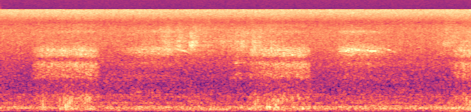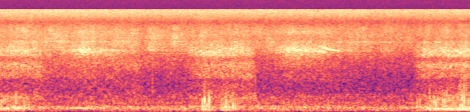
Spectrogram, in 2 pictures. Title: My snoring son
